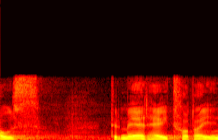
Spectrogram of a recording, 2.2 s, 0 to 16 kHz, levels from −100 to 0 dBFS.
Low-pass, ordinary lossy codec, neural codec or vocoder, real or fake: 7.2 kHz; none; none; real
